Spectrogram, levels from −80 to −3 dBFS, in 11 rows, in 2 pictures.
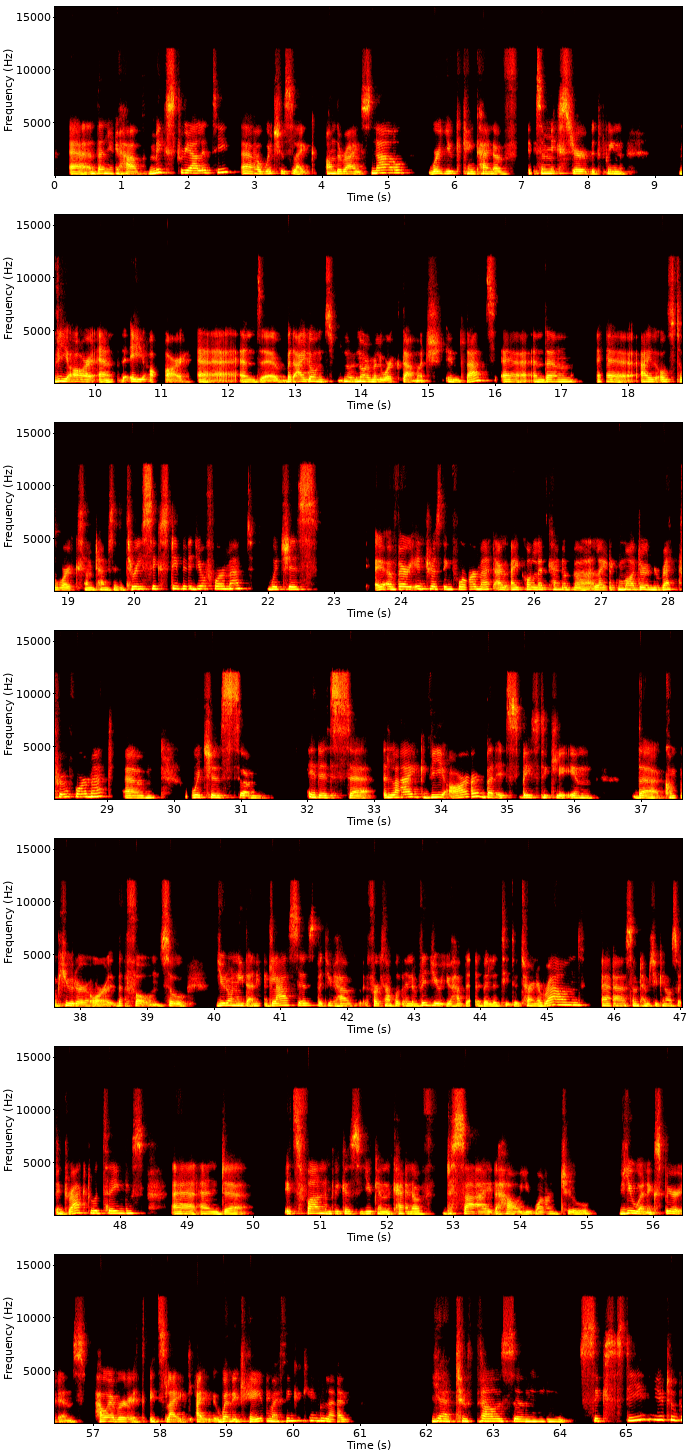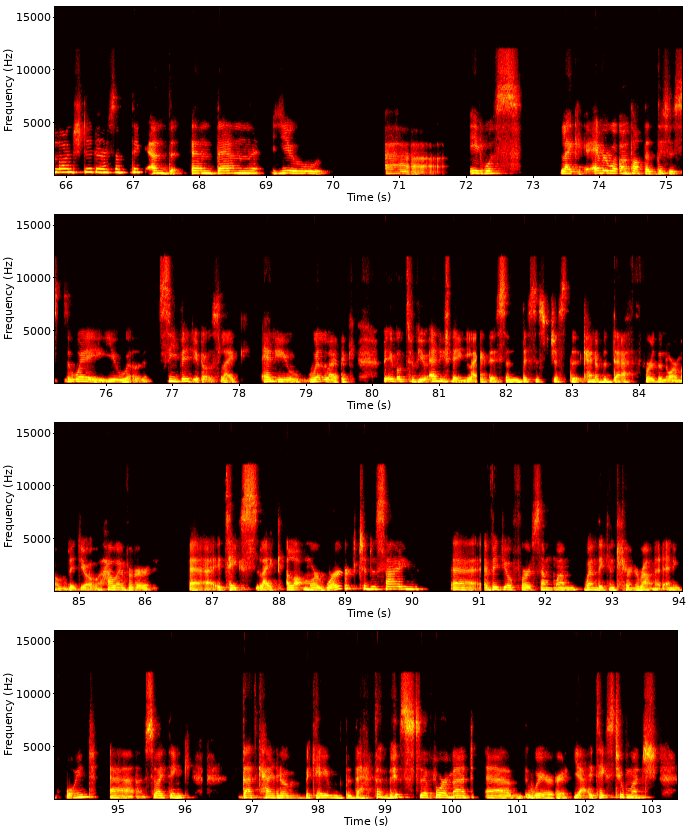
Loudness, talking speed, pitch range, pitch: -20 LUFS, 140 wpm, 180-220 Hz, 195 Hz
